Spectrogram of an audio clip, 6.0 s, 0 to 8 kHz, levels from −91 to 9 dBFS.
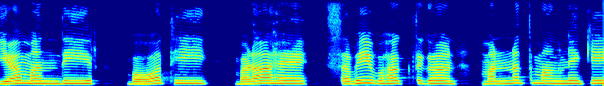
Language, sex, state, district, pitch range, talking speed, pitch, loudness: Hindi, female, Bihar, Lakhisarai, 240-260 Hz, 120 wpm, 255 Hz, -16 LUFS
